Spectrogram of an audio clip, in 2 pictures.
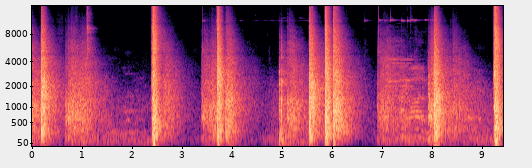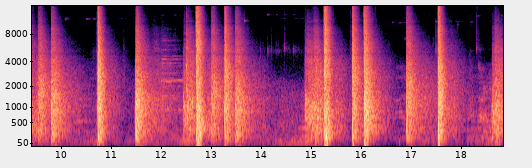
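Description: Series of sharp gunshots aimed at lawn gnomes, loud close cracks with metallic clangs at irregular intervals, some in quick pairs, with short decays between.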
